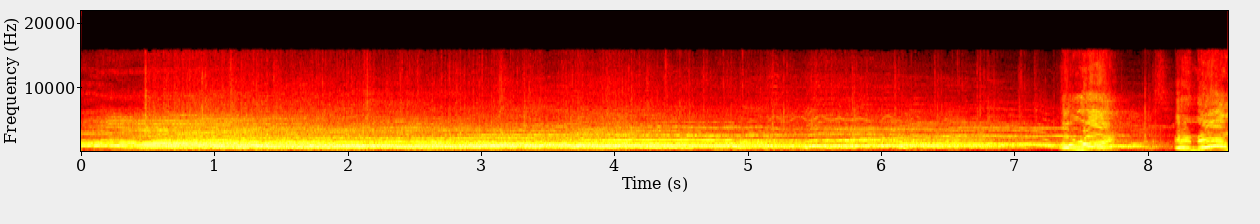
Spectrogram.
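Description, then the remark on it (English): A large crowd shouts and cheers at full volume on cue after a count of three, a dense roar of many voices held for several seconds, ending with a few high, swooping whoops. “Not one person got up on their feet to shout.”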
